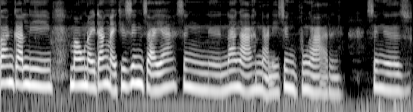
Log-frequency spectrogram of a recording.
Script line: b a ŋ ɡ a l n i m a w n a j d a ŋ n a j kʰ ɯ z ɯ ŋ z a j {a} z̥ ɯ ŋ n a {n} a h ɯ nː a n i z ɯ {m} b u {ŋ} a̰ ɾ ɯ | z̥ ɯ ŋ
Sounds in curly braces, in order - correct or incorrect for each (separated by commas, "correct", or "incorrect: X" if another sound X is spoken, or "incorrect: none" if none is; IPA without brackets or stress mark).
correct, incorrect: ŋ, incorrect: ŋ, correct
